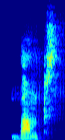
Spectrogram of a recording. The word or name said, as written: bumps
